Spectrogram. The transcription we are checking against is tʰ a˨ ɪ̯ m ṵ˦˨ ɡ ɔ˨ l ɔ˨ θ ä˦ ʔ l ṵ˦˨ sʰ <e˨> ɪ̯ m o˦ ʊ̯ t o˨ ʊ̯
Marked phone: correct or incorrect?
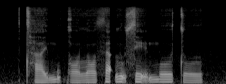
incorrect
